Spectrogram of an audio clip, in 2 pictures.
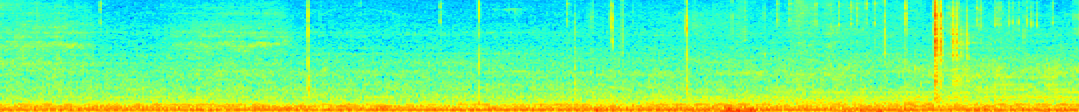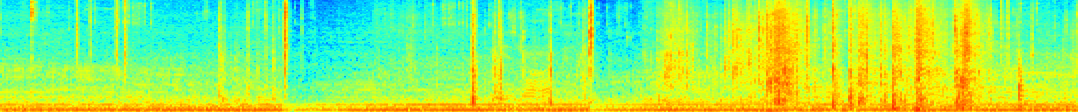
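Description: A motor hums steadily and low, dipping briefly about ten seconds in. Near the end comes a flurry of sharp clicks and rattles.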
